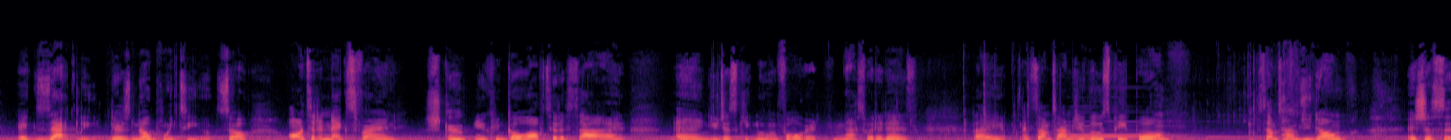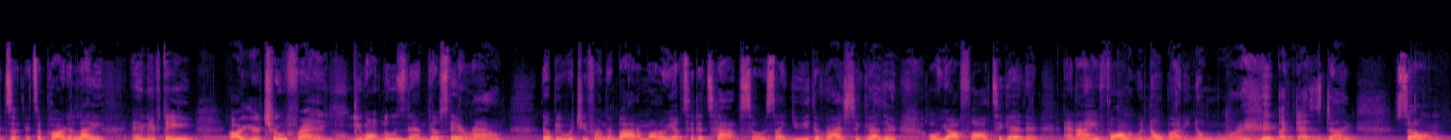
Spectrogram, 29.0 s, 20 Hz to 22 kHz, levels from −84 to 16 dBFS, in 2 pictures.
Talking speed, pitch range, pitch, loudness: 205 wpm, 165-195 Hz, 175 Hz, -19 LUFS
